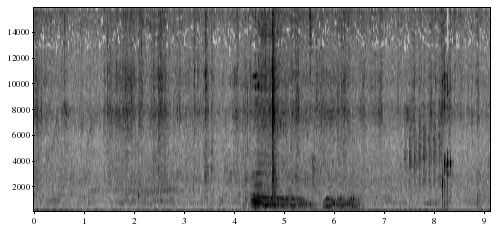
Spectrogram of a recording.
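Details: Two female cats, described as mating; a short wavering meow followed by a second drawn-out yowl, over steady low background rumble.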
